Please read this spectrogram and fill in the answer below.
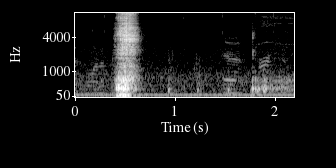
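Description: A single short, sharp breath burst from a man close to the microphone about half a second in, followed by a few faint clicks.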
